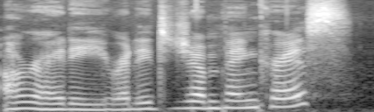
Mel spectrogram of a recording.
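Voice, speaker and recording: A woman in her thirties co-hosts a podcast, chatting casually with frequent ums and laughs while her voice is still scratchy from a cold. She speaks a little fast at medium pitch with a warm tone, in clean studio sound without room echo.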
